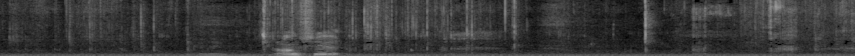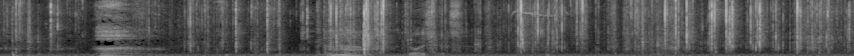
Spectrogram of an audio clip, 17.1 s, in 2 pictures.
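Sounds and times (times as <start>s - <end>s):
person chewing a crunchy snack: 3.5s - 5.3s, 6.8s - 9.4s, 10.2s - 12.5s, 13.2s - 17.0s
person humming mm: 11.8s - 12.3s.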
